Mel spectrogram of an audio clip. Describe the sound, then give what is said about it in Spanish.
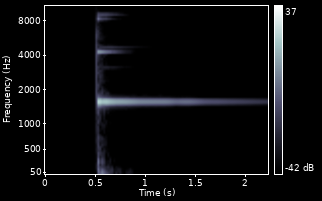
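A single bright chime, the signal before the audio in a Spanish listening comprehension test, strikes once and rings out with a clear, sustained tone that slowly fades over about two seconds, heard on its own with no talking. “A continuación, escucharás el audio después de la señal.”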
